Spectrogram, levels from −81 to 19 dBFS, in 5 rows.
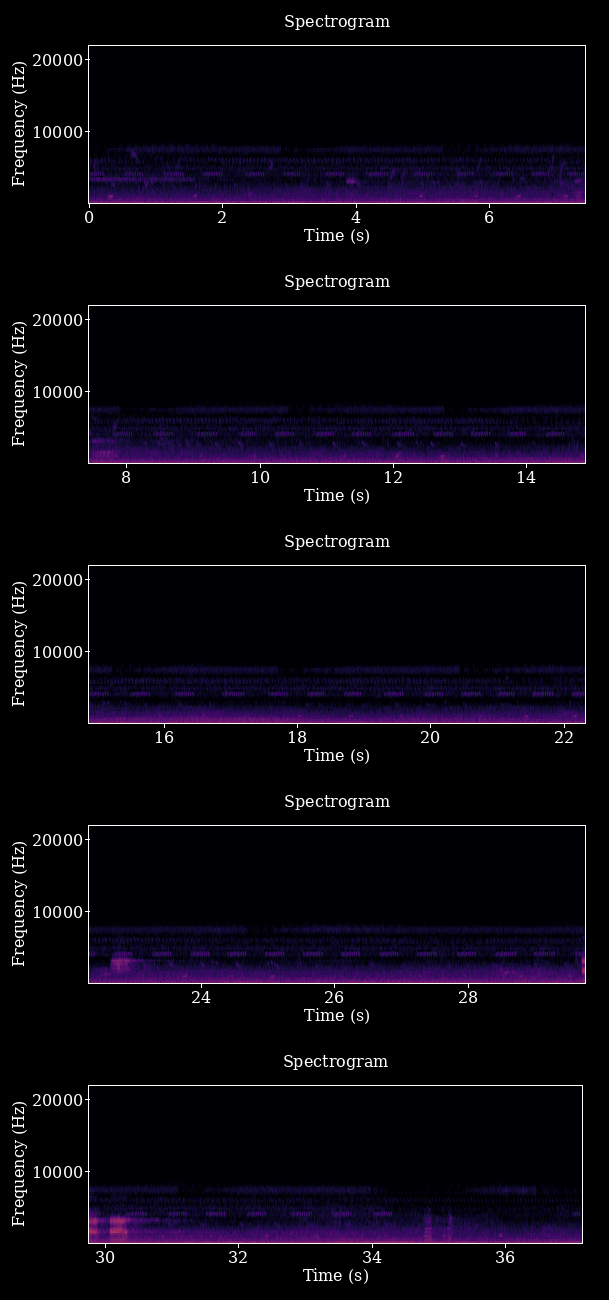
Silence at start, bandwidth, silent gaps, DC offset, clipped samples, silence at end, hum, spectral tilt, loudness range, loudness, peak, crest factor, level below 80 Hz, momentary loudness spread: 0 s; 16 kHz; none; under 0.1%; under 0.1%; 0 s; none; -5 dB/octave; 9 LU; -49 LUFS; -26 dBFS; 22 dB; -54 dBFS; 6 LU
